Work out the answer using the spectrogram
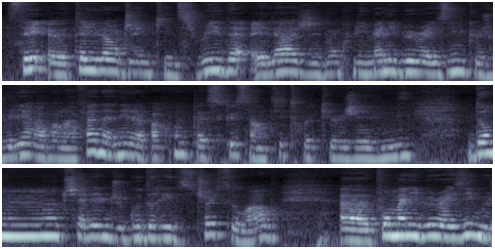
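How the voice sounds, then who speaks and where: Young woman, chatty booktuber, mellow tone, roomy echo, faint hiss. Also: mid-range voice. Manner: chatty, frequent "euh" fillers. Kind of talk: casual book wishlist vlog. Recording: echoey room with faint noise.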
